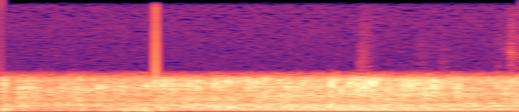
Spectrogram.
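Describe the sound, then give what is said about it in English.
A John Deere Gator utility vehicle engine runs in a steady, unbroken hum, a continuous mid-pitched idle with a slight rough texture and no voices over it. “Dickie, have you just pulled up? Yeah. Right, what are you driving there? Gator. What's that? John Deere Gator.”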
